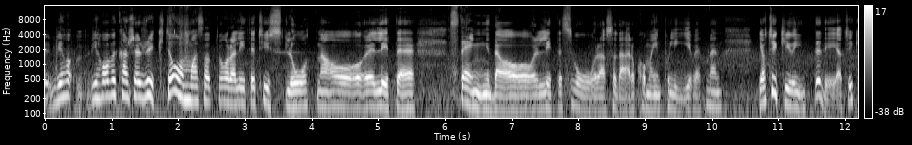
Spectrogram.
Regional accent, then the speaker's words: Norway; moved away as an adult; now in Luleå, Sweden; jag är ju född och uppvuxen i Norge och flyttade till Luleå när jag var i kanske 25 års ålder.

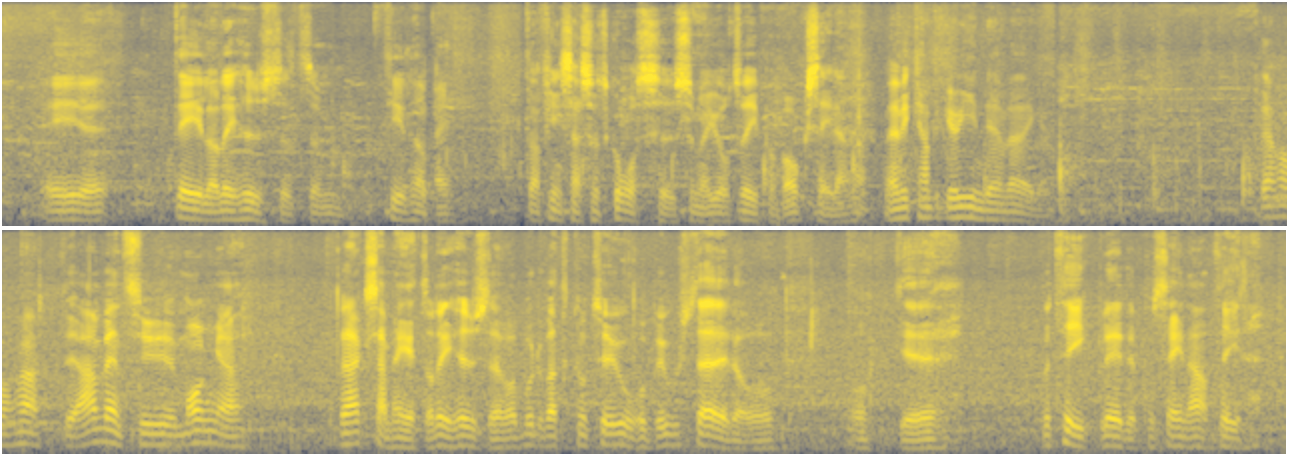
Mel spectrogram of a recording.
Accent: Malmö, Skåne, Sweden; Nej, jag är ursprungligen från Malmö, född i Malmö.

